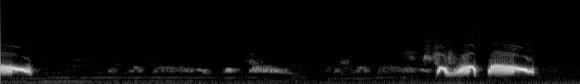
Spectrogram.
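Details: Spotted dove kept as a decoy, calling energetically to excite wild doves: one loud coo, a run of soft murmured notes, then a final loud phrase of rolling, hollow coos ending in a drawn-out note.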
